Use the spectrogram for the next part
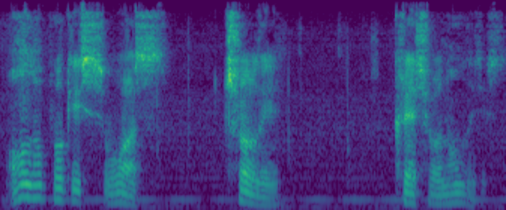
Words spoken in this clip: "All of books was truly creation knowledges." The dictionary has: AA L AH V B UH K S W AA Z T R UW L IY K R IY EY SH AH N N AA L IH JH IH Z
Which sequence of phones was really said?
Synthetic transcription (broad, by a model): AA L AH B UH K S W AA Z T R UW L IY K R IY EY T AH L N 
